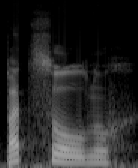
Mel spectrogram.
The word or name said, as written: podsolnuh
